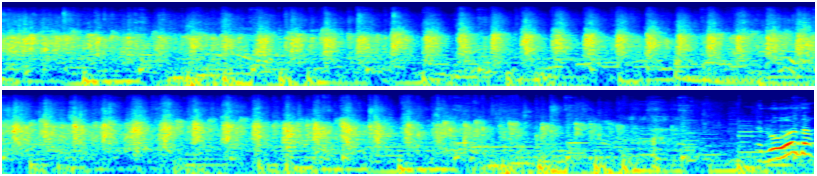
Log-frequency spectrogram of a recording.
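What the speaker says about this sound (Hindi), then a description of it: "ढेर सारी तालियां।" Audience at a televised Eid mushaira poetry gathering breaks into rhythmic applause, clapping together in a fast steady beat for about fourteen seconds before it fades, with voices faintly beneath.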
